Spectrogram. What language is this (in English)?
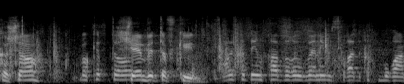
Hebrew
